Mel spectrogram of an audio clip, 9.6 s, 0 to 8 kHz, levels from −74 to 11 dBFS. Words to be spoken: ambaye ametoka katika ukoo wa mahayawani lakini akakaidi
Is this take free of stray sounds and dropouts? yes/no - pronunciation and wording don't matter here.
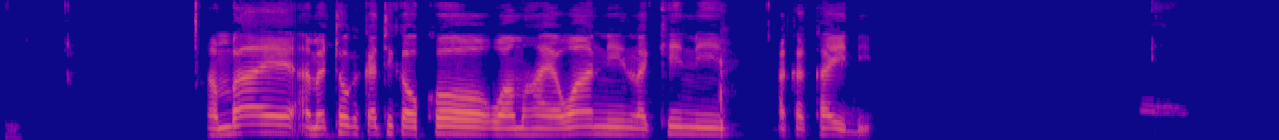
yes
